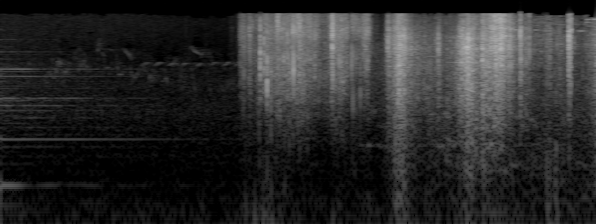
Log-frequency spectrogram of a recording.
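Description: The last plucked notes of the score die away. From a little under two seconds in comes a run of irregular rustling, crunching noises with no steady tone, of the kind made by movement in a heap of wrapping paper and broken wood.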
